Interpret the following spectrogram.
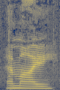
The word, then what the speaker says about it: Michalec: And if you try and look it up, Mihal, that's how you say it.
